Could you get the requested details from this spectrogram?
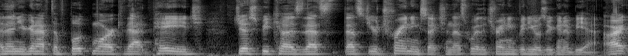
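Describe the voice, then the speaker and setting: A man speaks at a very fast pace in a bright, sharp tone. His intonation is monotone and flat. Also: medium pitch for a man. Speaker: affiliate marketer, online course creator; online course creator. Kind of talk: product walkthrough tutorial. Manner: stumbling, stuttering at times.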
